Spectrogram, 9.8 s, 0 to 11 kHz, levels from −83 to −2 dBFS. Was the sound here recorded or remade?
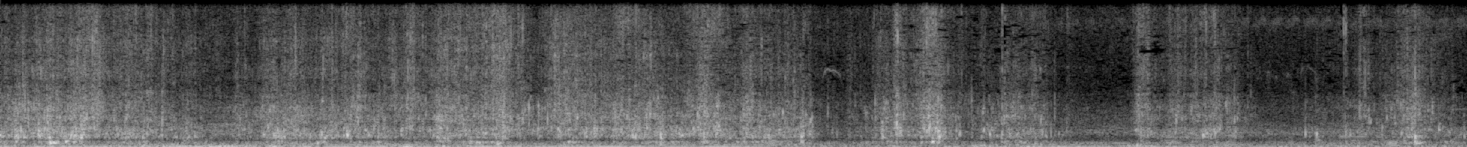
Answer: recorded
